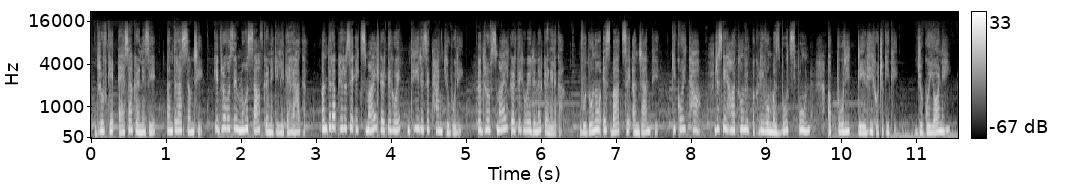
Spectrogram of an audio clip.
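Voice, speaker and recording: A woman narrating a romance audio story with rapid, dramatic storytelling. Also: fairly high pitch, lively intonation, dark tone, breathy edge.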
